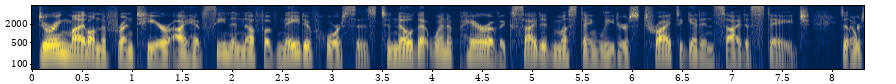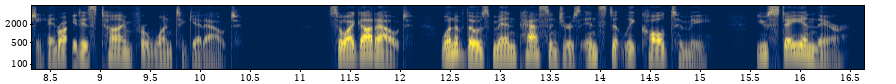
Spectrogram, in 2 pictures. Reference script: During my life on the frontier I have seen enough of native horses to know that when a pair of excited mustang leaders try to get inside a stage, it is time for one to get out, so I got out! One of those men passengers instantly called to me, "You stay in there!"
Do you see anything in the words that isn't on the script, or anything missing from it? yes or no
yes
